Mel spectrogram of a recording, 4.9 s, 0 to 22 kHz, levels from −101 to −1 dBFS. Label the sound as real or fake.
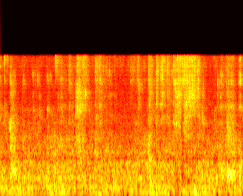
fake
